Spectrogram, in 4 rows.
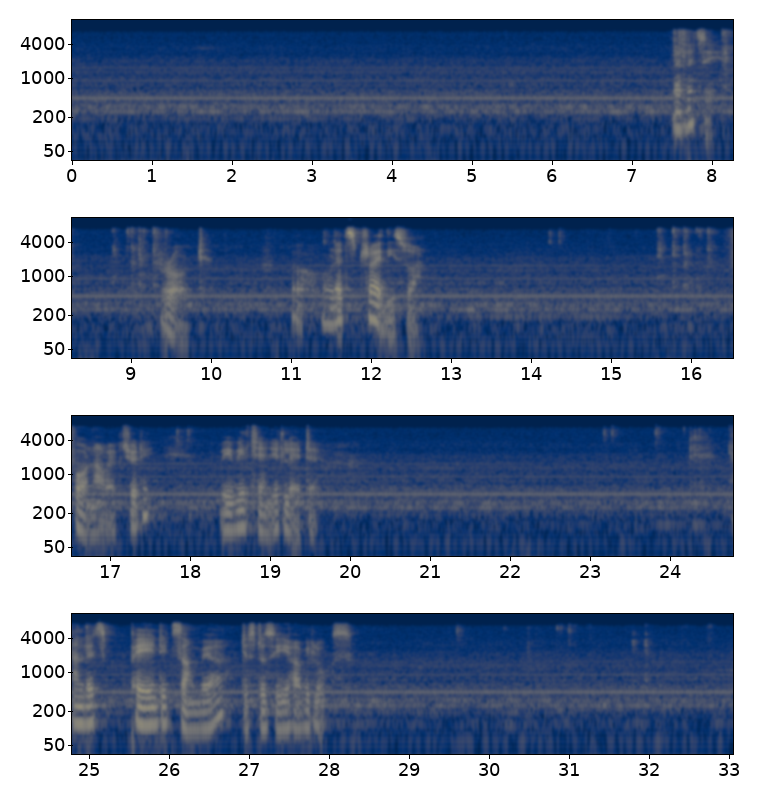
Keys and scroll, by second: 8.0 ctrl+a, 31.9 F11.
